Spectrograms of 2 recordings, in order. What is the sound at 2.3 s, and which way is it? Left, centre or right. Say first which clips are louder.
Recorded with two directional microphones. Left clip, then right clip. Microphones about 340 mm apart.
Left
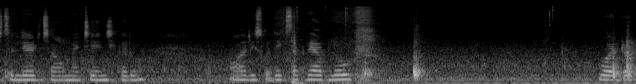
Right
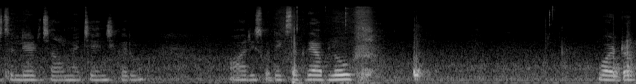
Speech: even; centre.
